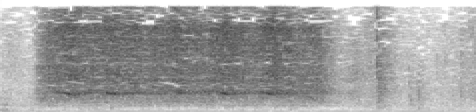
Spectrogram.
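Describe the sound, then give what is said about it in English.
A pencil is sharpened in one steady, harsh grinding burst lasting about a second and a half, with a faint squealing edge, over a constant low hum that continues after it stops. “No, it's just stripping off one side of the pencil.”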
